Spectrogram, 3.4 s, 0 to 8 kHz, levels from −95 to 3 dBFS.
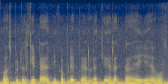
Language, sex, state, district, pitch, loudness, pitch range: Hindi, male, Chandigarh, Chandigarh, 135 Hz, -15 LUFS, 130-140 Hz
